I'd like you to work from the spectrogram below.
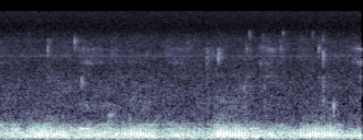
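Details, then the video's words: Loud purring from a sleepy male cat being licked clean by his brother cat; deep rhythmic rumble pulsing with each breath, about three-quarters of a second apart, and scattered small wet licking ticks. "Sleepy, loud purring cat getting cleaned by his brother"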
